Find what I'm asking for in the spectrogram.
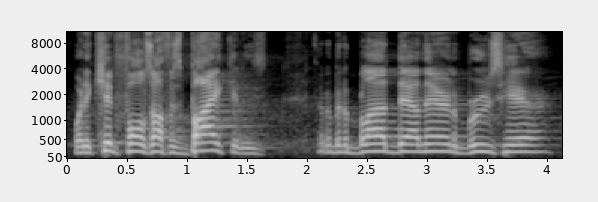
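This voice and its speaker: A male pastor preaching a sermon, animated and humorous, acting out voices as he tells it. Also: sits high, brisk. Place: church hall. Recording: church hall reverb.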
